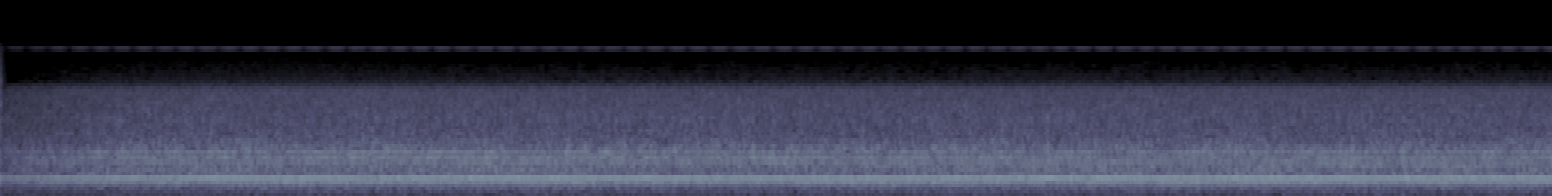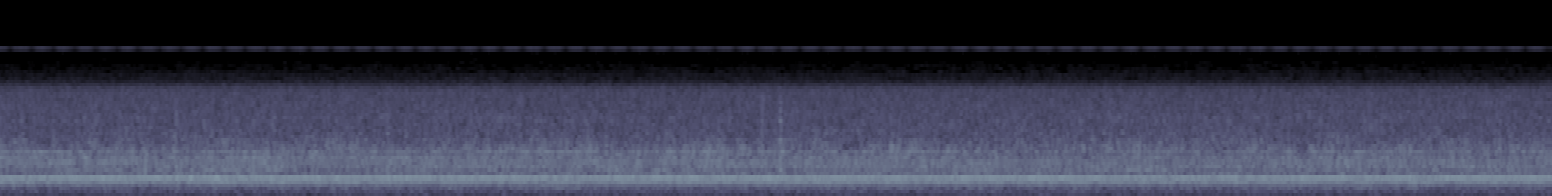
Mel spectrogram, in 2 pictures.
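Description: A steady hum made of several fixed tones over a hiss. It swells in over the first couple of seconds, then holds level without change.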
